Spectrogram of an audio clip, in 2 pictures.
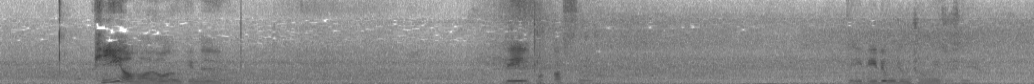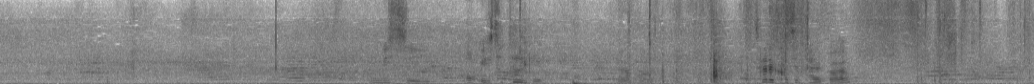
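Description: A young woman speaks softly and playfully close to a phone microphone.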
